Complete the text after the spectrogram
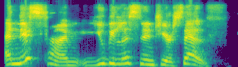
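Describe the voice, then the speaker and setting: Woman acting a high, lilting woman. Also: lively intonation, normal speed, a bit bright, breathy edge, heavily acted. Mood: teasing. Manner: folksy, frank questioning in archaic Irish dialect. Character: plainspoken, teasing, compassionate Irish woman, politically defiant. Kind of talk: readers theater dramatic dialogue.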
